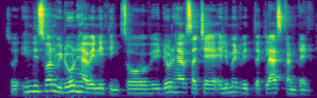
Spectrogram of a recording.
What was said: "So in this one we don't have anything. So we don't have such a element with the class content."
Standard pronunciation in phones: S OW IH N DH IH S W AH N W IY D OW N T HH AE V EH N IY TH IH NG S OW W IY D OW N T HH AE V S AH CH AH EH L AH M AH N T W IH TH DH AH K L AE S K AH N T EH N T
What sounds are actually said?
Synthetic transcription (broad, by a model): S OW IH N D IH S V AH N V IY D OW N T HH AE V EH N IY T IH NG S OW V IY D OW N T HH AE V S AH CH AH EH L AH M AH N T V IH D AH K L AE S K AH N T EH N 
